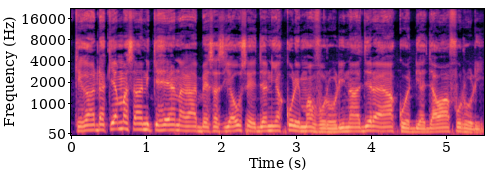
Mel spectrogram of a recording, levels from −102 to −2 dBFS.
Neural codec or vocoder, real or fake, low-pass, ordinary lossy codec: none; real; none; none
